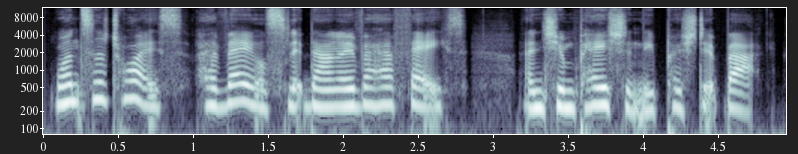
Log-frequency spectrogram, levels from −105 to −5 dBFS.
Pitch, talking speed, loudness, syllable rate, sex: 245 Hz, 195 wpm, -17 LUFS, 5.1 syllables/s, female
